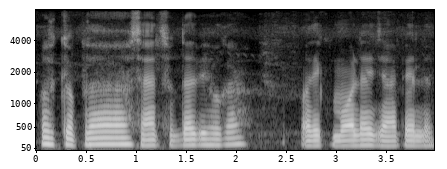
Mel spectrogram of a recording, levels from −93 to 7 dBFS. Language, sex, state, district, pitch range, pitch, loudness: Hindi, male, Haryana, Jhajjar, 105-135 Hz, 120 Hz, -16 LUFS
